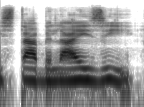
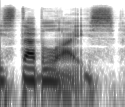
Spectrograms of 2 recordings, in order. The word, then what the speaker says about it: stabilize: And in here, as you've noticed in the spelling, there's a letter E in the end. Of course, in the end. But we do not say it. We do not pronounce it, which means that this particular letter is a silent letter. We do not say stabilize, but we say stabilize.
